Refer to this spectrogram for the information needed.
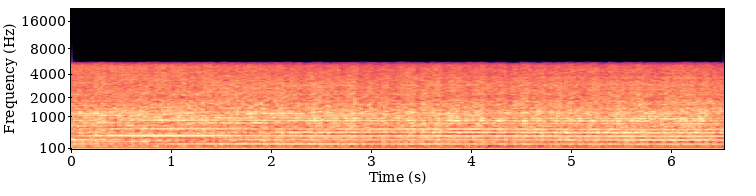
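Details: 1986 Lawnboy 8461 Commercial mower, started on choke: fast, even buzzy drone at steady pitch, no misses or surging, running smoothly after starting; normal running.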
